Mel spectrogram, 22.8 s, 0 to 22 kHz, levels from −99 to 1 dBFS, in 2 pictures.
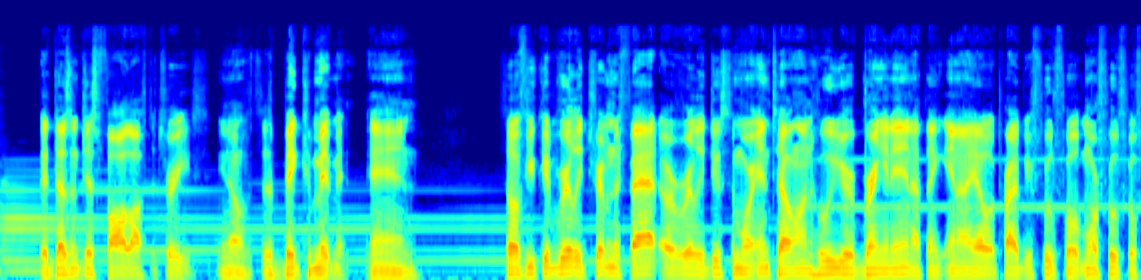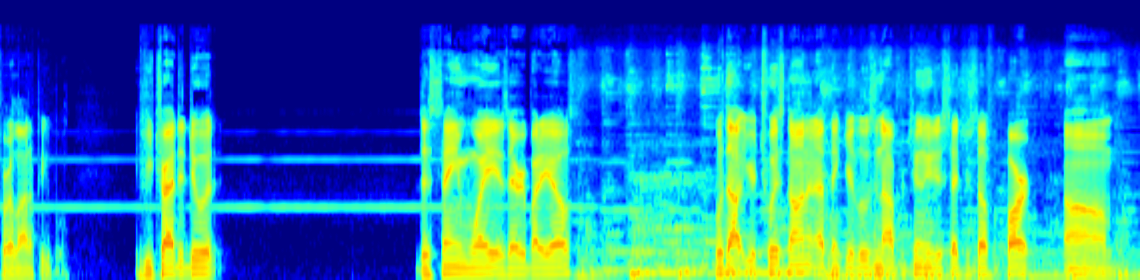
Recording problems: background music; noticeable; throughout; 15 dB below the speech

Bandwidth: 14.5 kHz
